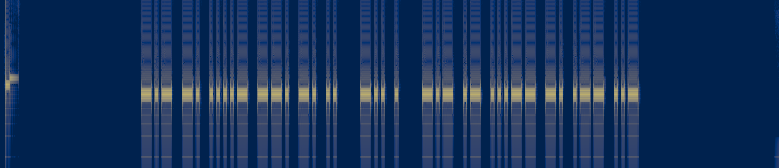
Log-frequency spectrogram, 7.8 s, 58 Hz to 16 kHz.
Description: Morse code, heard as a keyed tone, about 34 wpm, 690 Hz. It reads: KN4GNI DE KA3NWU
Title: USA Callsign DE Callsign - 6 Characters - 35wpm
